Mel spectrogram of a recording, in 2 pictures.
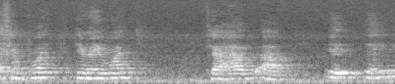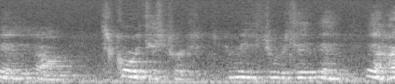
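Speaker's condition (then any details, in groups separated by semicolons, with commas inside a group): Traumatic brain injury; near-fatal injury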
